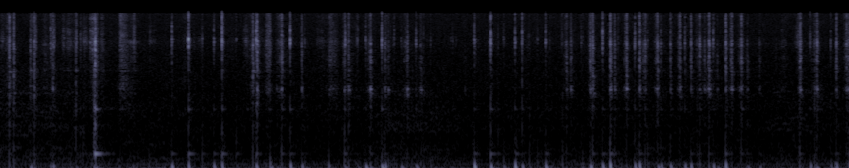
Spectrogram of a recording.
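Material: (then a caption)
Aluminium. A closed blue and red aluminium cola can, held in one hand, is tapped and scratched with fingernails. The result is a quick, irregular patter of short, dry taps with a dull low thump and almost no ring, mixed with faint scratchy rustling in between.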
